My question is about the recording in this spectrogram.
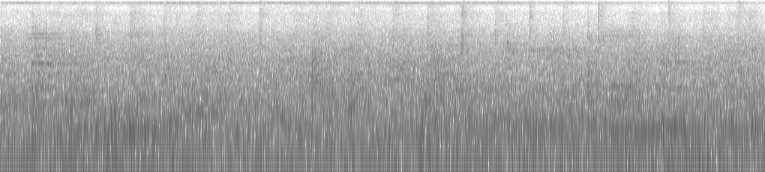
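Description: Steady background noise inside a shopping mall concourse: an even hiss with a faint low hum that comes and goes twice.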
